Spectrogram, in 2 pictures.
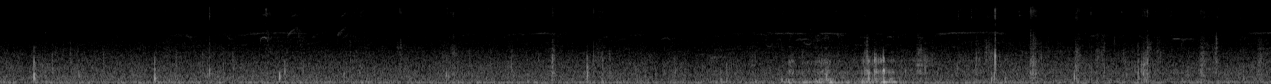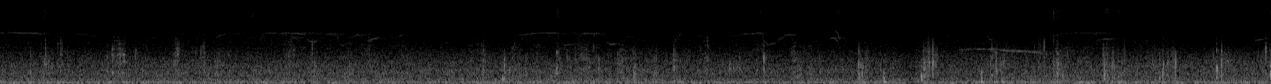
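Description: Footsteps crunch and scuff on a gravel and stone path.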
